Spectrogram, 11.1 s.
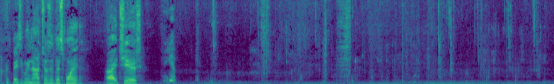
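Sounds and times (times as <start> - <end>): low steady hum: 0.0 - 11.0
chewing with soft crunches: 3.8 - 11.0.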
